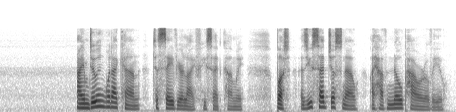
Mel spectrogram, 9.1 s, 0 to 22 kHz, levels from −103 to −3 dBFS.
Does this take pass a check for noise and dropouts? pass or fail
pass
